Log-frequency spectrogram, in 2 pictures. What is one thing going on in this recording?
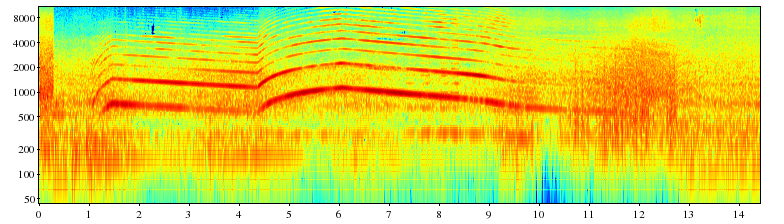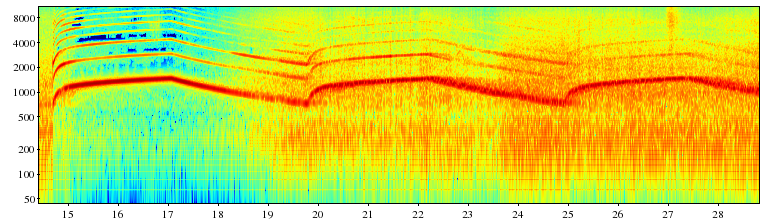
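A fire truck engine rumbles as it drives past.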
